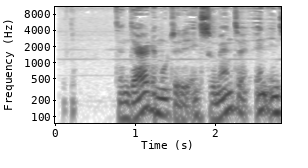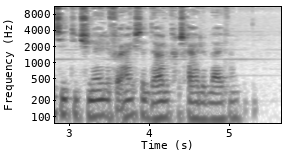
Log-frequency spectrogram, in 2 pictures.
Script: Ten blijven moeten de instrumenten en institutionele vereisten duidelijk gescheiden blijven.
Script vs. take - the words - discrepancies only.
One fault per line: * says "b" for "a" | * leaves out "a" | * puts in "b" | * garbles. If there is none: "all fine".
* says "derde" for "blijven"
